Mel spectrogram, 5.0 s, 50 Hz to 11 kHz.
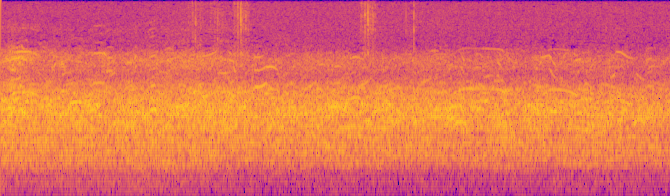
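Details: Wild snow geese in large numbers leaving their night roost on the water at sunrise to feed in fields, Canada, 26 April; a loud, unbroken chorus of nasal honks from countless birds, busy and irregular throughout.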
